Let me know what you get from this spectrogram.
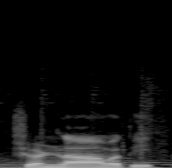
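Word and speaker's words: षण्णवतिः: Now this shat has become now Shannavatihi. So it is na with another na coming there, or double n I have used here.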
